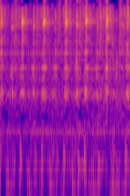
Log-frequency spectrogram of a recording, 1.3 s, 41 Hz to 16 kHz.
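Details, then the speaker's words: 1999 BMW E46 323i with M52TU engine in neutral, with the spark plug blown out of the stripped number two cylinder head threads. Rough running with sharp uneven popping about five times per second, possibly backfires. "i don't know what the popping sounds are it might be backfires at least i'm hoping that's what they are"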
